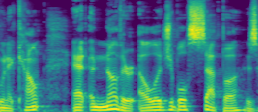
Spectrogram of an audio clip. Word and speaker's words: SEPA: It will also be possible to make transfers to an account at another eligible SEPA, is how I pronounce it, Single Euro Payments Area Bank.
